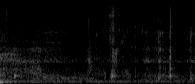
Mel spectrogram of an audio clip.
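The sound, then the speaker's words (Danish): Quiet bites and chewing of a flaky rhubarb pastry, with a few soft crunchy clicks spaced irregularly over a couple of seconds and no talking. “Nu er så på at spise tre af de her.”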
